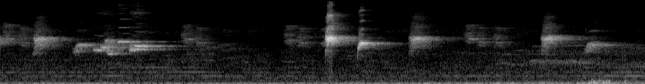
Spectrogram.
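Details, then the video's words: Red-whiskered bulbul singing its fighting song in the morning for bird training: quick sequence of bright whistled notes, some sliding downward, with two sharp loud accents in the middle and faint hum behind. "Kích chào mào bổi hót đấu, luyện giọng chào mào hót đấu buổi sáng kích chim hót đấu căng lửa"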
